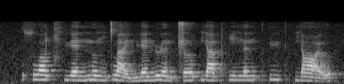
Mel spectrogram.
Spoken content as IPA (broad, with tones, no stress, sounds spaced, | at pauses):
s w ɔ˥˨ t͡ɕʰ ɥ ɛ˨˦ n n̪ ʊ˨˦ ŋ t̪ w a̰˨˩ ɪ̯ n̪ ɥ ɛ˨˦ n ɻ ə̰˨˩ n ʈ͡ʂ ɤ˦ p j ä˦ pʰ i˦ n ə˦ n pʰ y˥˨ pʰ j ɑ̰˨˩ ʊ̯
